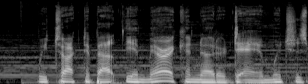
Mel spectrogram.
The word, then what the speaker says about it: Notre Dame: about Notre Dame we talked about the American Notre Dame which is pronounced like a football player's running the show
